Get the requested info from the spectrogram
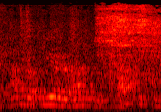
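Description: Low, indistinct voices, with a brief hiss near the end.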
